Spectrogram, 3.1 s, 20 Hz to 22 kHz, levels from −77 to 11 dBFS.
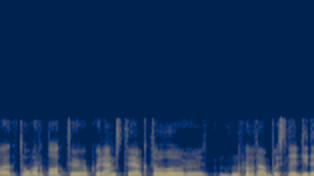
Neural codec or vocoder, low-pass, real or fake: codec, 16 kHz, 0.8 kbps, ZipCodec; 7.2 kHz; fake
